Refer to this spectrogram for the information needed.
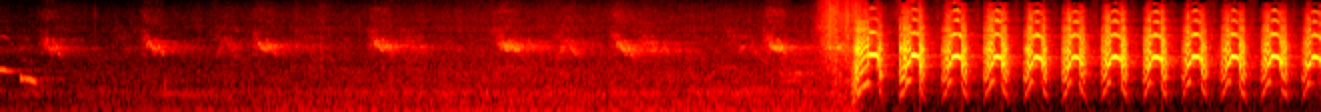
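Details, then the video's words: A Moluccan cockatoo gives its near-deafening flock call: harsh, ear-splitting screeches, about four a second in a steady pulsing run, after a few seconds of soft high chirps and low hum. "How loud is a Moluccan cockatoo?"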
